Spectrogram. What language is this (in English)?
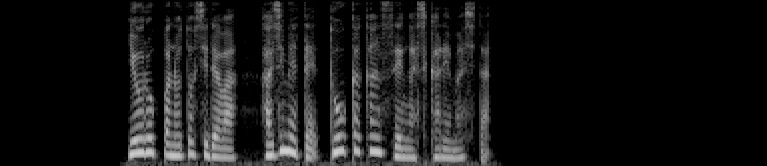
Japanese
